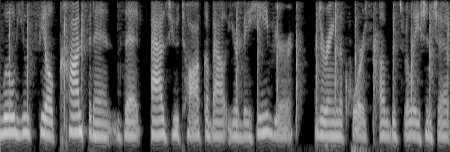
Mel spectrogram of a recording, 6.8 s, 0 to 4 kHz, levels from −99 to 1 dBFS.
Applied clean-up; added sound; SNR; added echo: classical method Wiener filter.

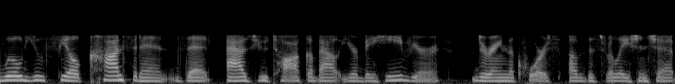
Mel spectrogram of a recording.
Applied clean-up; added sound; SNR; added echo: none; none; none; none.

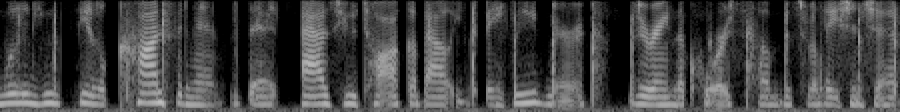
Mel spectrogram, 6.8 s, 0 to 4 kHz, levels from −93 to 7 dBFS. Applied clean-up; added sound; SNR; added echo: neural diffusion model UNIVERSE++.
